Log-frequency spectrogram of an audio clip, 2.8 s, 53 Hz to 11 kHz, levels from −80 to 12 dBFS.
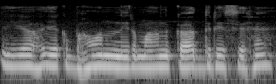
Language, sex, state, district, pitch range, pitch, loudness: Hindi, male, Jharkhand, Palamu, 155-165 Hz, 160 Hz, -16 LUFS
